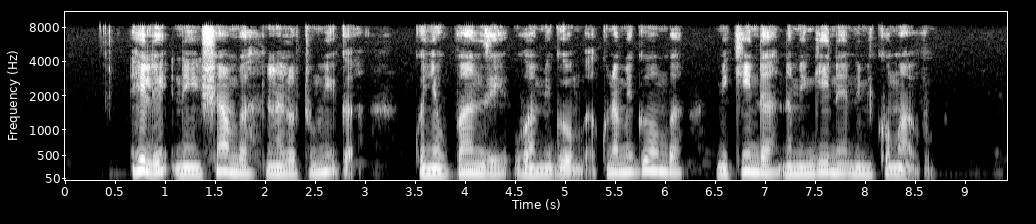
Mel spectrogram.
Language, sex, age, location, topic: Swahili, male, 25-35, Mombasa, agriculture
